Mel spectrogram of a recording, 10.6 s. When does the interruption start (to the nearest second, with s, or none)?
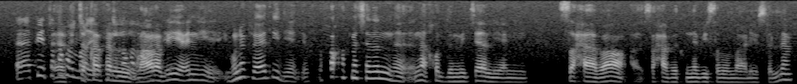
1 s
